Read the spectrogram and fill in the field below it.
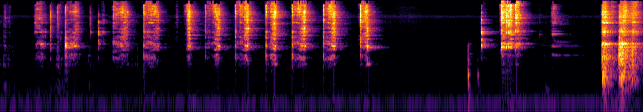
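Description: Rava appam batter with grated coconut and white sesame seeds is stirred with a spoon in a bowl, giving a series of rhythmic scraping and clinking strokes with short pauses between them, close and fairly loud, with no talking.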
